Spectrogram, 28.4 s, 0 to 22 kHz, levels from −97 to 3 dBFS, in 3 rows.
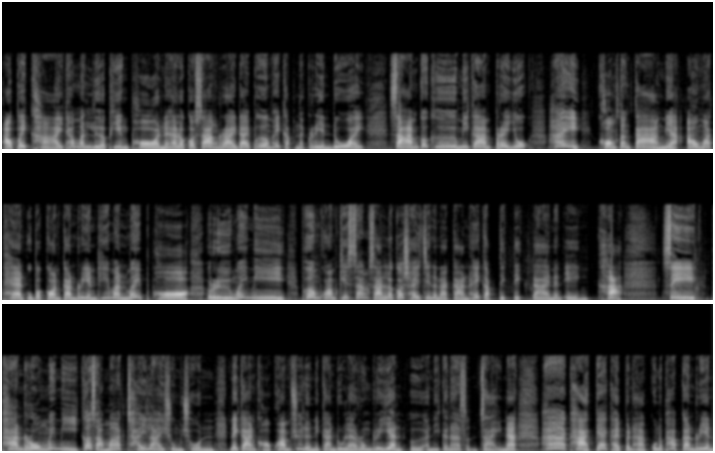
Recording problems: abrupt cut into speech; at the end

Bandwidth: 14.5 kHz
